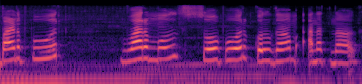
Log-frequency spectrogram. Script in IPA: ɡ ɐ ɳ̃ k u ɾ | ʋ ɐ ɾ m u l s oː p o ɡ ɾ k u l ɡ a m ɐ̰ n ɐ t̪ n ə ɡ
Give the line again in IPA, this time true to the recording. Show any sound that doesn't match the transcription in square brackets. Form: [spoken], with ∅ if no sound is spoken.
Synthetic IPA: [b] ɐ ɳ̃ [p] u ɾ | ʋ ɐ ɾ m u l s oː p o [∅] ɾ k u l ɡ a m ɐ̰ n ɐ t̪ n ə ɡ

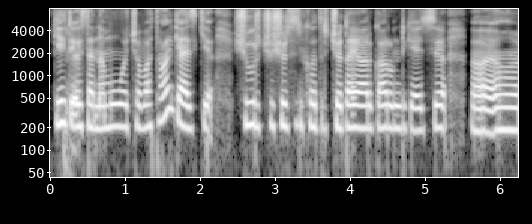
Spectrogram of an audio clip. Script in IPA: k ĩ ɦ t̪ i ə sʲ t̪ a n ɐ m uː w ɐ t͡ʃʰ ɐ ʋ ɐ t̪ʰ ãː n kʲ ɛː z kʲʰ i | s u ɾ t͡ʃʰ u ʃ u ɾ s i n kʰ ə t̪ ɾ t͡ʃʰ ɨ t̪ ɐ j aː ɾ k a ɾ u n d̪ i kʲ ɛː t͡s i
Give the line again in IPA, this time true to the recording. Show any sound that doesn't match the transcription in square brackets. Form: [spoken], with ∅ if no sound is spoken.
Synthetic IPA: k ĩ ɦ t̪ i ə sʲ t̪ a n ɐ m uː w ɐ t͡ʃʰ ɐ ʋ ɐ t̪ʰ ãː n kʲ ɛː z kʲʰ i | [ʃ] u ɾ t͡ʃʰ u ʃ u ɾ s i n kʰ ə t̪ ɾ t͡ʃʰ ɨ t̪ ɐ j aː ɾ k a ɾ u n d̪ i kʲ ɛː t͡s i

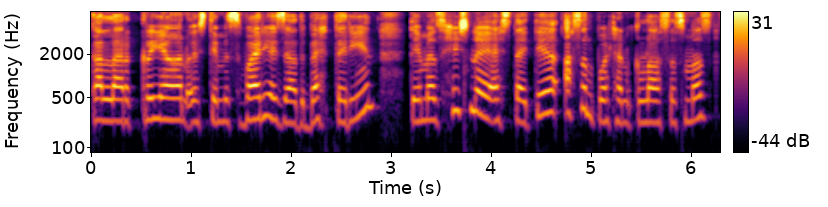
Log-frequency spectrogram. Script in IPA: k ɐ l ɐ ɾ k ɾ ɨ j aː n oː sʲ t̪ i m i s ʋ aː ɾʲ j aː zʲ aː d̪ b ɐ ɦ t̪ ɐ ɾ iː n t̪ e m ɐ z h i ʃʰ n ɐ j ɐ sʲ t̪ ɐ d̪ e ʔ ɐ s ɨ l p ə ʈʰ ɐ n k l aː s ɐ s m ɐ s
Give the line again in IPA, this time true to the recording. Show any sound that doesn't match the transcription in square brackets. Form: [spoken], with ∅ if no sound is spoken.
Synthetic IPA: k ɐ l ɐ ɾ k ɾ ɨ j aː n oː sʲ t̪ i m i s ʋ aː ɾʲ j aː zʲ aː d̪ b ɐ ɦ t̪ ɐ ɾ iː n t̪ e m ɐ z h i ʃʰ n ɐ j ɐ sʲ t̪ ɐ [t̪] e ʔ ɐ s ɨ l p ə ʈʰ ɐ n k l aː s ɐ s m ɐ [z]

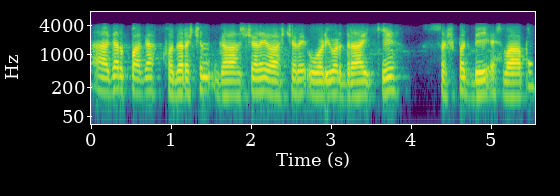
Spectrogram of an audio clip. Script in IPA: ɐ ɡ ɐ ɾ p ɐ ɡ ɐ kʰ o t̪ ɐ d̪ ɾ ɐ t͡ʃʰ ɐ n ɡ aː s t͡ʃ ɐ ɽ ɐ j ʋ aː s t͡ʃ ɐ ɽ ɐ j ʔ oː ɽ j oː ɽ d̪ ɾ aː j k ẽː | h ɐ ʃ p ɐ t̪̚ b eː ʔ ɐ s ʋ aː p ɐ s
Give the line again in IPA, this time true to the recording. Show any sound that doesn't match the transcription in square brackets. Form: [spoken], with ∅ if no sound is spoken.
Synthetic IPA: ɐ ɡ ɐ ɾ p ɐ ɡ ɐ kʰ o [d̪] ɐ [∅] ɾ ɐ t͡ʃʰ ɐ n ɡ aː s t͡ʃ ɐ ɽ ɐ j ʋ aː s t͡ʃ ɐ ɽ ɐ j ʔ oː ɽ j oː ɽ d̪ ɾ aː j k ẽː | [s] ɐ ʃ p ɐ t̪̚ b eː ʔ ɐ s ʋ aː p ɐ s

